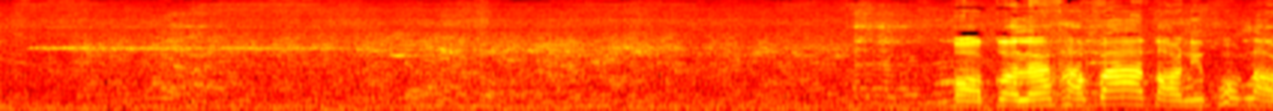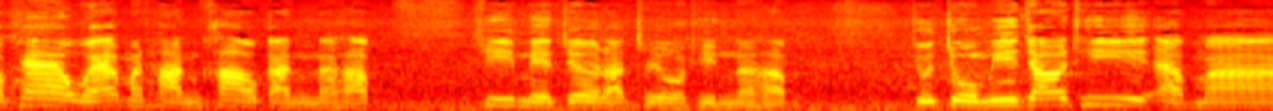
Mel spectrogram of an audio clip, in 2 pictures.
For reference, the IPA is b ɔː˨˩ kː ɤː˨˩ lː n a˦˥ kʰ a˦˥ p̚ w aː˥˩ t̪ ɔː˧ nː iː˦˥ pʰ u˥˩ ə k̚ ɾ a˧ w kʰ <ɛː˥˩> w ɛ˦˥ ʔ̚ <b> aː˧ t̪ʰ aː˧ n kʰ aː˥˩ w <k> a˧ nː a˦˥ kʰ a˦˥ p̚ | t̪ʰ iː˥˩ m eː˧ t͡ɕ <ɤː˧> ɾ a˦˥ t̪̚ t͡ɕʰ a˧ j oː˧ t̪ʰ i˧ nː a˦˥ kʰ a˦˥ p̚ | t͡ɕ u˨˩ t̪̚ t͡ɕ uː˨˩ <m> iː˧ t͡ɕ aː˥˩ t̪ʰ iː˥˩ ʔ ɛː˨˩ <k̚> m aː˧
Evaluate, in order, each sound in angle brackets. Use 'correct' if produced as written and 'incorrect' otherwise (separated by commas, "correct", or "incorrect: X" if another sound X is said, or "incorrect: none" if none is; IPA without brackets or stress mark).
correct, incorrect: m, correct, incorrect: ɤː˥˩, correct, incorrect: p̚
